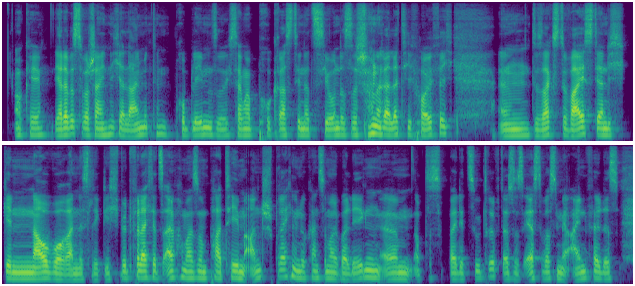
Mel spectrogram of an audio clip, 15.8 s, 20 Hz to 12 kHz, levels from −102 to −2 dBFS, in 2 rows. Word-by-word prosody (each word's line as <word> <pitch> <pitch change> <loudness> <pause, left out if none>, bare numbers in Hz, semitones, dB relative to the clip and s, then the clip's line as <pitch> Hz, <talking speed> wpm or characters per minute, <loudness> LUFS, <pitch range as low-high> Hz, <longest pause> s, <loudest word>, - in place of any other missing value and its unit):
Okay, 120 0 -4
ja, 115 0 +4
da 125 - +8
bist 130 0 +2
du - - -7
wahrscheinlich 120 0 +2
nicht 130 0 -4
allein 105 +3 +2
mit 130 +2 -5
dem 130 -2 -10
Problem, 120 0 -2
so 110 -2 -7
ich 115 +1 -7
sag 115 0 -1
mal: 115 - +1
„Prokrastination, 115 0 -2
das 115 0 -2
ist 120 0 +1
schon 145 +2 +4
relativ 125 0 +2
häufig“. 130 +5 0 0.5
Ähm, 110 +2 -1
du 110 - -6
sagst: 120 +3 +3
„Du 115 - -4
weißt 130 +5 +7
ja 120 -1 +4
nicht 115 0 -3
genau, 110 -1 +5
woran 100 -2 +3
es 100 - -3
liegt“. 100 0 -11
Ich 105 0 -8
würde 120 0 -5
vielleicht 125 -1 +5
jetzt 125 - 0
einfach 125 +3 +1
mal 120 -1 0
so 120 +1 -3
'n 115 - -4
paar 115 -1 -1
Themen 120 -2 0
ansprechen, 135 +1 -3
du 115 - -5
kannst 125 0 -6
dir - - -5
mal 115 -1 -2
überlegen, 120 +6 -2
ähm, 110 0 -2
ob - - -11
das - - -4
bei 105 - 0
dir 105 - -8
zutrifft. 120 +3 -6
Also, 105 +1 -3
das 95 - -3
1., 135 - -1
was 115 0 -2
mir 110 - -4
einfällt 115 +1 -3
ist: 110 0 -3
115 Hz, 230 wpm, -26 LUFS, 110-125 Hz, 0.5 s, da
